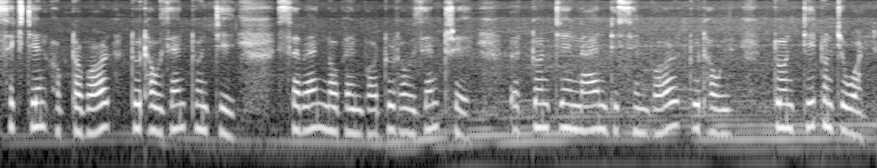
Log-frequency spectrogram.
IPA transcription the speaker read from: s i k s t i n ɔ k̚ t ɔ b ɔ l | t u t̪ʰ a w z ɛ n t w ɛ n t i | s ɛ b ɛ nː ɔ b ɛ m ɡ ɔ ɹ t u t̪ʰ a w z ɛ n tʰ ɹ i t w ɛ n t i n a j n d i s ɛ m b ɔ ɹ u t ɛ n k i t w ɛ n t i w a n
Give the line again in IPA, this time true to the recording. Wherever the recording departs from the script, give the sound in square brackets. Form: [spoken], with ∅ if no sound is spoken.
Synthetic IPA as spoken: s i k s t i n ɔ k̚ t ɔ b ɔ [ɹ] | t u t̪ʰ a w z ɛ n t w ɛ n t i | s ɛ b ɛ nː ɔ b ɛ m [b] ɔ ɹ t u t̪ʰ a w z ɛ n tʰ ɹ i t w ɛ n t i n a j n d i s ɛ m b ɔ ɹ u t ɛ n [t] i t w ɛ n t i w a n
